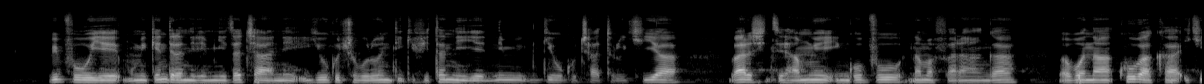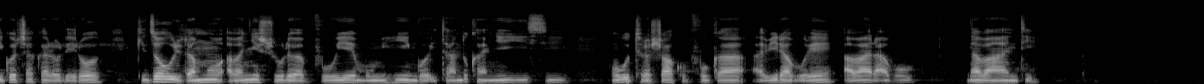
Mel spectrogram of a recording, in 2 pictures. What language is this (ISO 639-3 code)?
run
